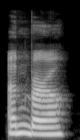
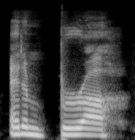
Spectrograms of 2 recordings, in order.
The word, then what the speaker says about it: Edinburgh: Edinburgh. – Edinburgh. You're adding too many syllables.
